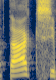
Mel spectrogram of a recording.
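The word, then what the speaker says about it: táxi: o dia fino difuso nada mais é do que o x com som de KS tá na palavra taxi por exemplo a gente escreve assim esse x mas a representação fonética deles seria isso aqui ó tá aí eu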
